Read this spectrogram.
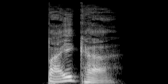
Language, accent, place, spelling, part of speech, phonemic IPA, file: German, Germany, Berlin, Biker, noun, /ˈbaɪkɐ/, De-Biker.ogg
- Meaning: 1. motorcyclist, biker (person whose lifestyle is centered on motorcycles) 2. cyclist (especially of a mountain bike)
